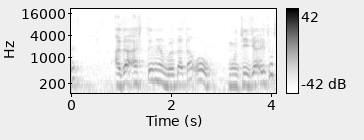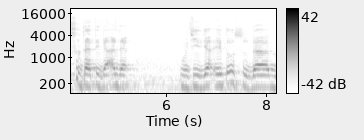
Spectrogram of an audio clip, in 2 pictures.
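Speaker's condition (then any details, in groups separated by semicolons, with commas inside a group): Cerebral palsy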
